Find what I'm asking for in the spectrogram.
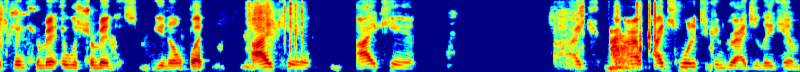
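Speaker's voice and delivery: ordinary talk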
